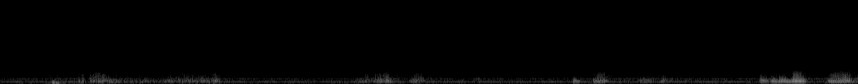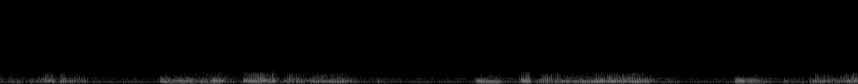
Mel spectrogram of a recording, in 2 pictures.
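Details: Puppy that frequently snores during naps: soft, low rumbling snores at a steady pace of about 22 breaths a minute; snoring.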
